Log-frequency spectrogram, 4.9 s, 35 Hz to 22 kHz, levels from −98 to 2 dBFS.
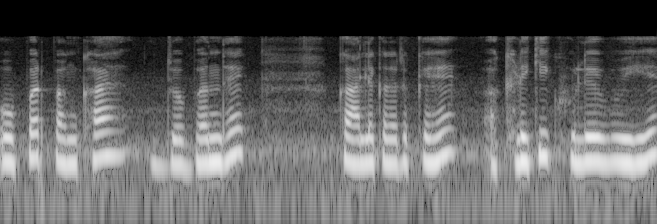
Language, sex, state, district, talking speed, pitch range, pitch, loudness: Hindi, female, Haryana, Rohtak, 170 wpm, 200-245 Hz, 210 Hz, -15 LUFS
